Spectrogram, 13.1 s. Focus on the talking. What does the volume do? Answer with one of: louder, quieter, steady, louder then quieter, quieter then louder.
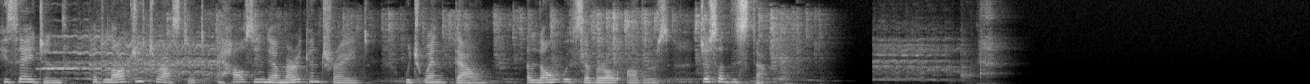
steady.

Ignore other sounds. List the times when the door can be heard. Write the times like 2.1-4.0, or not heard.
not heard.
